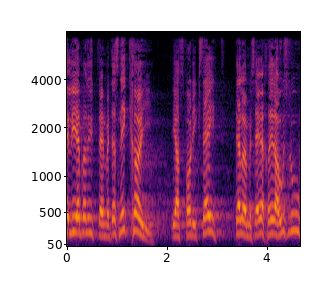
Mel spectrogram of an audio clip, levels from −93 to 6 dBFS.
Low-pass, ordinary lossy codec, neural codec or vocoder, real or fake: 7.2 kHz; none; none; real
